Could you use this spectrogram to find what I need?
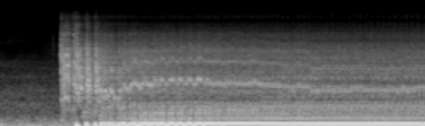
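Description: A motorcycle engine starts and idles with a steady low rumble.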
